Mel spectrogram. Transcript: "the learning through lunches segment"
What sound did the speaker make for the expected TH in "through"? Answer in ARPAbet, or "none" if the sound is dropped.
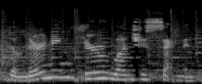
TH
